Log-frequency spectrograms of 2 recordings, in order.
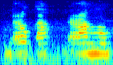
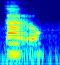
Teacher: luego está la múltiple que sería roca ramo o entre vocales carro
